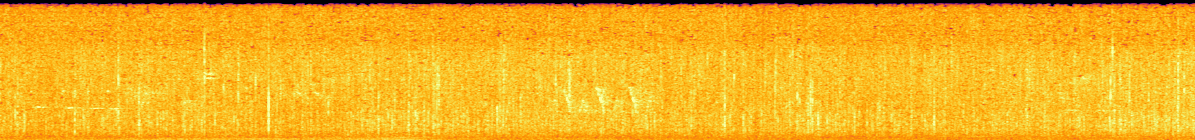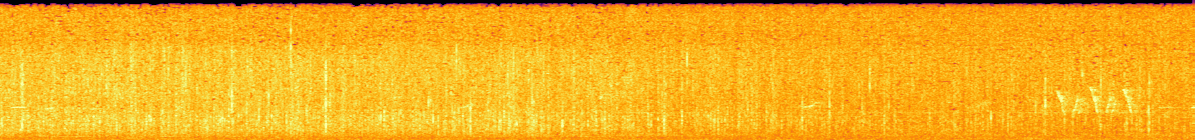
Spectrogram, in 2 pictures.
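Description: Steady rain falling and splattering on a wet surface, an even hiss of many drops at a constant level.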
